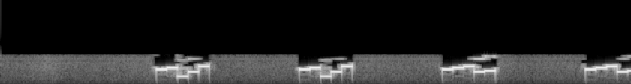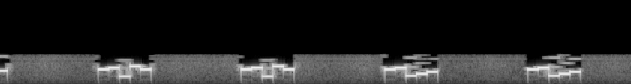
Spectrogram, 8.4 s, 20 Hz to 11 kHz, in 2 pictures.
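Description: Five-tone selective call (ZVEI), heard as quick runs of five tones, tones of about 80 ms. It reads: 89160 89160 89067 89067 89108 89108 89246 89246
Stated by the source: ZVEI five-tone call received with an SDR.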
